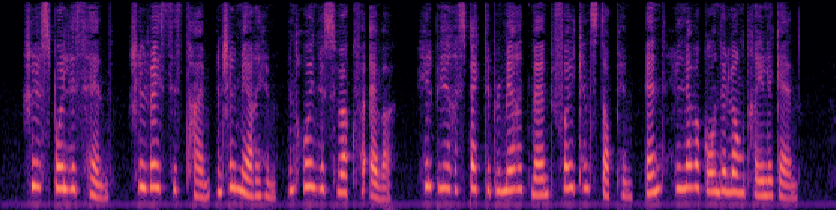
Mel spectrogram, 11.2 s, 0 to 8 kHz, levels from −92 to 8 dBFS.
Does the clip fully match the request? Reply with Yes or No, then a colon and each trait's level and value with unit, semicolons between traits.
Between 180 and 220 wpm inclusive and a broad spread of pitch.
Yes: average, 200 wpm; wide, 6.3 semitones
